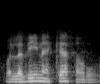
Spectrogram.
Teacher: نرقق الكاف والفاء ونفخم الراء جيدا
